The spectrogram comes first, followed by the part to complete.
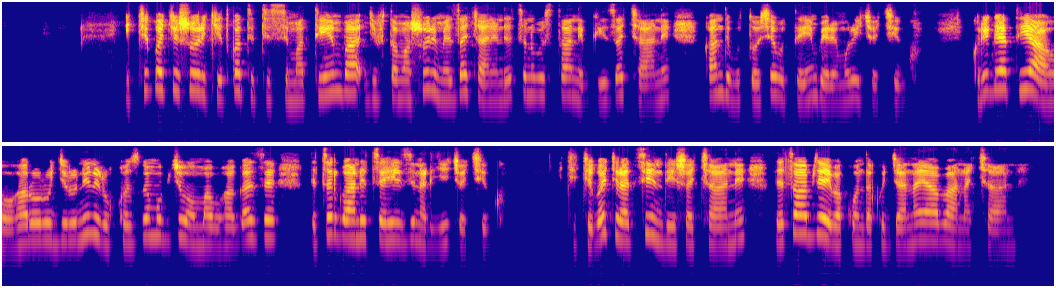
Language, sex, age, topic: Kinyarwanda, female, 18-24, education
